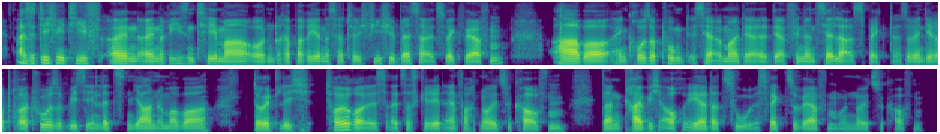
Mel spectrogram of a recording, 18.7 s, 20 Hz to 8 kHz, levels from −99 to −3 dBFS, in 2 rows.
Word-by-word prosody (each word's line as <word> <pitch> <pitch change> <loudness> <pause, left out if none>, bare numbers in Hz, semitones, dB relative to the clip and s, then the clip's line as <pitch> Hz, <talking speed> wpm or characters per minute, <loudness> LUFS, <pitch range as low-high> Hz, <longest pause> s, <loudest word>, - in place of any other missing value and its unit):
Also 125 -2 +3
definitiv 125 -2 -1
ein 115 -1 +4
ein 110 +1 +3
Riesenthema 115 -2 +2
und 110 +2 -1
Reparieren 110 0 0
ist 105 - -6
natürlich 110 0 -5
viel, 120 - -7
viel - - -3
besser 110 0 0
als 105 -1 -4
Wegwerfen. 115 +2 0 0.5
Aber 110 0 +8
ein 110 -4 -5
großer 125 +1 +2
Punkt 125 -1 -4
ist - - -6
ja 115 -1 +2
immer 110 -1 +1
der 105 - 0
der 105 -1 0
finanzielle 110 0 +1
Aspekt. - - -6
Also - - -7
wenn 100 0 -1
die - - 0
Reparatur, 105 +4 -1
so 110 -2 -8
wie 110 - -3
es - - -7
in - - -4
den 100 - -10
letzten 105 -1 -4
Jahren 105 +2 +1
immer 100 -2 -5
war, 105 +3 0 0.4
deutlich 110 -1 -1
teurer 120 -6 +4
ist 110 0 -7
als 110 - -7
das 115 - -9
Gerät 110 0 -2
einfach 100 -3 -6
neu 105 +1 -1
zu - - -11
kaufen, 105 +2 -2 0.3
dann 100 0 -1
greife 105 +1 +4
ich 105 - -7
auch 105 +5 -1
eher 105 -6 +1
dazu, 100 +1 -6
es 110 - -11
wegzuwerfen 100 - -3
und 90 -2 -16
neu 90 -1 -7
zu - - -12
kaufen. - - -11
110 Hz, 190 wpm, -24 LUFS, 105-115 Hz, 0.5 s, Aber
